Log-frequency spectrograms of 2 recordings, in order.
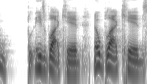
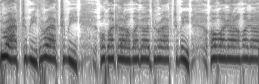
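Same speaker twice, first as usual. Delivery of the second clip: put-on drunk, frantic, very high, loud, shrill panicked scream; 13 semitones higher, 8 dB louder than usual. Telling how a guy burst into the room, imitating panicked screaming. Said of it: "He's freaking out and he's just screaming".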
